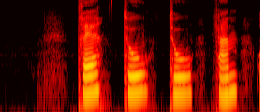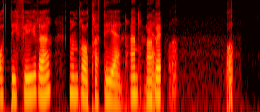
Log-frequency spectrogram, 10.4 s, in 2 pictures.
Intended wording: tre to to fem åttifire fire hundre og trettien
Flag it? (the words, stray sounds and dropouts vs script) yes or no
yes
